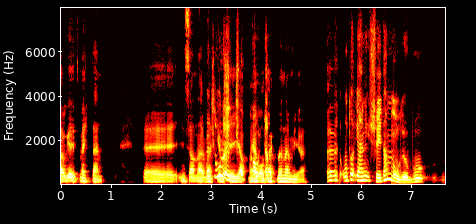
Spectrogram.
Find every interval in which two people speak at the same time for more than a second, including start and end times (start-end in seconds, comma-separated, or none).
2.9-4.2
